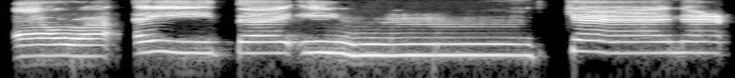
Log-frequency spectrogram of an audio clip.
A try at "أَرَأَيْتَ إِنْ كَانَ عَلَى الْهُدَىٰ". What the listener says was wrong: இன். எஸ் எஸ், அந்த இன் என்ற sound வரக்கூடாது. எனக்கு சவுண்ட் கேட்கிற மாதிரி விளங்குது இன்னங்கிறது.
